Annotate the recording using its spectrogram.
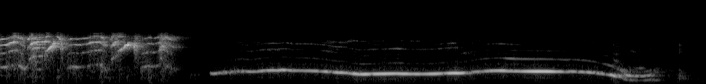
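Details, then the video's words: Rhodesian Ridgeback named Vaeda singing: after about two seconds of a brighter, busier vocal burst comes a long smooth sustained howl, wavering gently up and down for four seconds before sliding downward and fading. "Singing Rodesian Ridgeback. This Vaeda the fantastic vocalist."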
